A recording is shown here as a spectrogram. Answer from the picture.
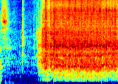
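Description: Electric pencil sharpener running as it grinds a pencil to a point. The motor starts about a second in and runs steadily.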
